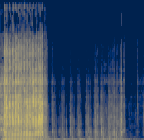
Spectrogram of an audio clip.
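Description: Half-inch DeWalt cordless impact wrench hammering a wheel's lug nut tight in a short, loud burst of under a second, followed by a run of quieter rapid clicks.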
